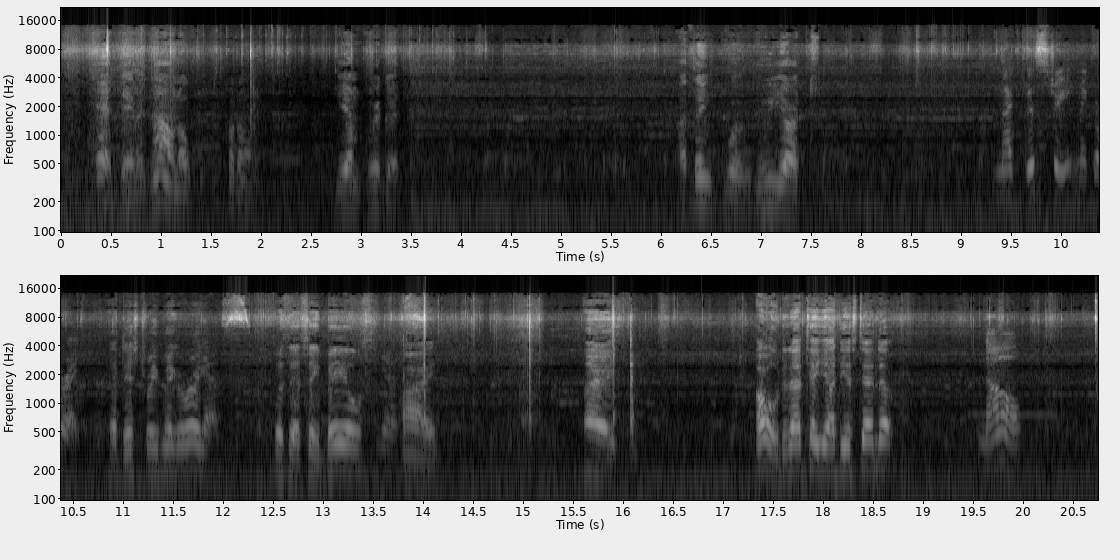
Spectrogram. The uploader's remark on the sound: Bonus episode in the car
